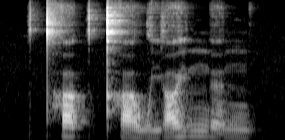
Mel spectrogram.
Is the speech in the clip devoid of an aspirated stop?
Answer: no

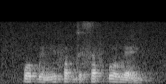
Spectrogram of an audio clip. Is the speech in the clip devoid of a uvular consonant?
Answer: yes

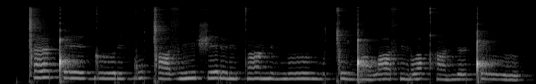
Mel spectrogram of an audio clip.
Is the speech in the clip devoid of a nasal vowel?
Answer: no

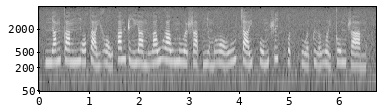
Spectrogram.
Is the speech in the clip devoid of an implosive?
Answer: yes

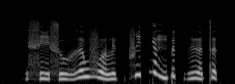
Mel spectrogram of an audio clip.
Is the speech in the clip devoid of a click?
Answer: yes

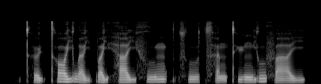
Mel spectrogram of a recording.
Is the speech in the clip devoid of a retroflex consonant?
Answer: yes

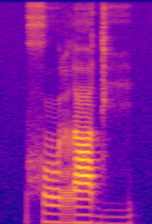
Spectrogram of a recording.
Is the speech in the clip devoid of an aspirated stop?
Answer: yes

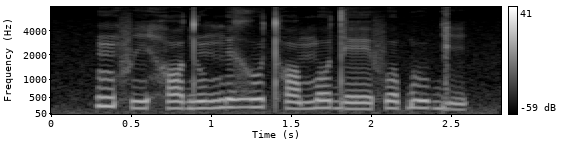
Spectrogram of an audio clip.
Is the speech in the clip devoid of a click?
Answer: yes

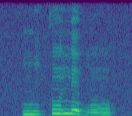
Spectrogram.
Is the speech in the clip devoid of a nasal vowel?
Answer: no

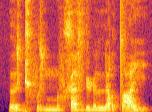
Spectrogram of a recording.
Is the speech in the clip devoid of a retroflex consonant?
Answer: no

